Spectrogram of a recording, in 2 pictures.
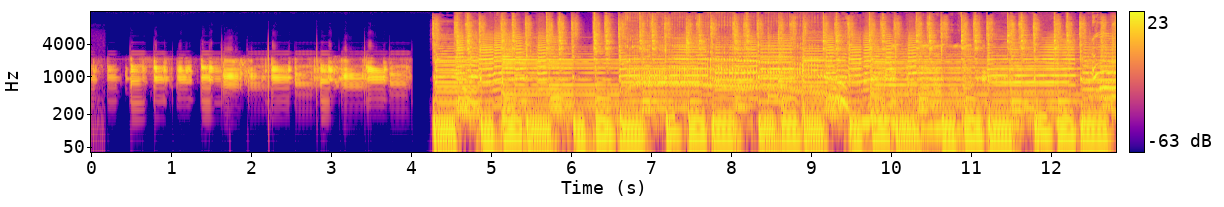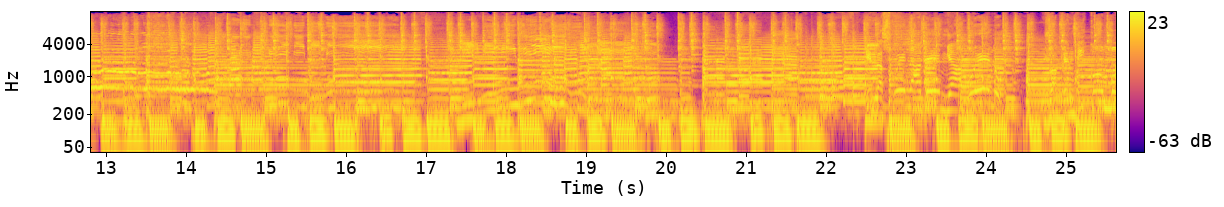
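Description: A recorded song plays at full volume for most of the stretch, dense and rhythmic with strong bass and bright instrumentation, after a brief quieter, band-limited intro of a few seconds.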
